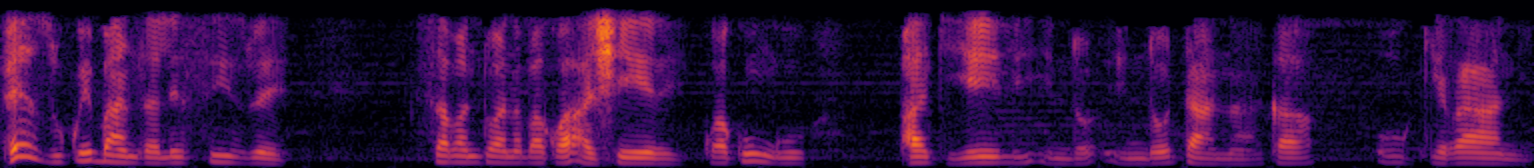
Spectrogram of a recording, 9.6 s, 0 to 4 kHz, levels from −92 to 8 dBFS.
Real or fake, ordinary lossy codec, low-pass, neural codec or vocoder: real; MP3, 32 kbps; 3.6 kHz; none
